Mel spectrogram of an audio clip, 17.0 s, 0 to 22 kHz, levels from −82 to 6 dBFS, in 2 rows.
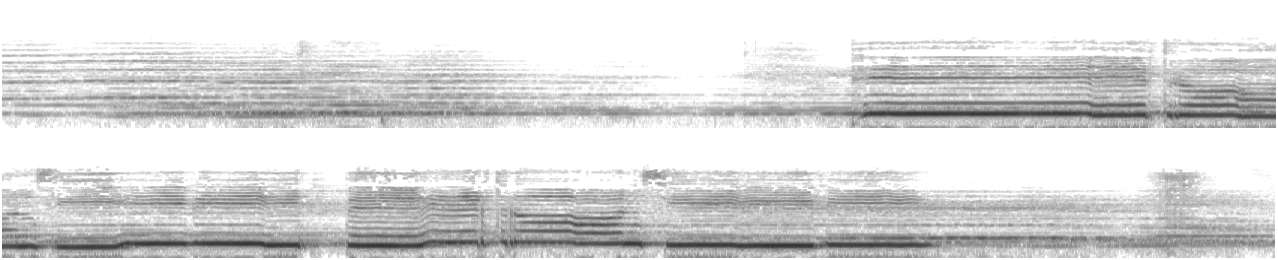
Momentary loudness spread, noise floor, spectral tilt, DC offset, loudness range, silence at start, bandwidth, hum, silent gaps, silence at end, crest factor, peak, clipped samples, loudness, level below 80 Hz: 21 LU; -53 dBFS; -2 dB/octave; under 0.1%; 18 LU; 0 s; 7.6 kHz; none; none; 0 s; 12 dB; -10 dBFS; under 0.1%; -20 LUFS; -58 dBFS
